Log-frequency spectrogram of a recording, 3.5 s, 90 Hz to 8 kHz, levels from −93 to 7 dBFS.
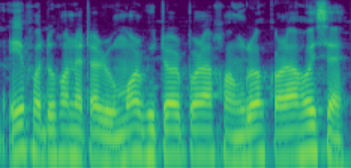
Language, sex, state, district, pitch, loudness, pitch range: Assamese, male, Assam, Sonitpur, 125 Hz, -15 LUFS, 120-130 Hz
